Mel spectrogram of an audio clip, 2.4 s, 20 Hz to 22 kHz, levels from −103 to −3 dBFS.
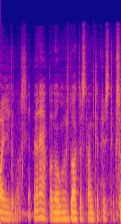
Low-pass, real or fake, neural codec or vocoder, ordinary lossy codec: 14.4 kHz; fake; codec, 44.1 kHz, 2.6 kbps, DAC; Opus, 64 kbps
